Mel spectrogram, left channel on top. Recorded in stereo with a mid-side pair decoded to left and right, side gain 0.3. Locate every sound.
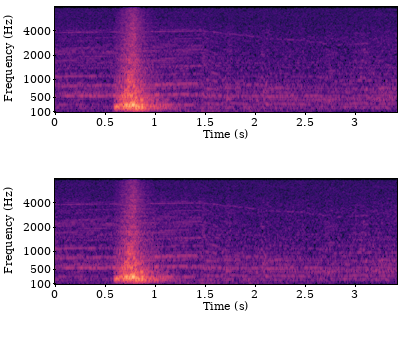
0.6 s a whoosh: 15° left, 0.6 m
